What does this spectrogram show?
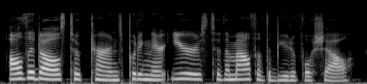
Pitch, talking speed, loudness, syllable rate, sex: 220 Hz, 245 wpm, -18 LUFS, 5.4 syllables/s, female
